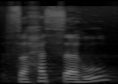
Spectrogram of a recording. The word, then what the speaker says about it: فَحَثَّهُ: But how to pronounce it is فَحَثَّهُ.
